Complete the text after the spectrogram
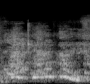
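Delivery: high, giggling brush-off; laughing refusal. Acted. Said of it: "He gets into a mood".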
